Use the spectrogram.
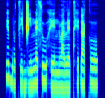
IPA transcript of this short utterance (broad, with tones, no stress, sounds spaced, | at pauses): ɪ˦ b o˨ t͡s i˨ d͡ʒ i˨ n ɛ˦ s uː˦ h eː˨ n β a˨ l ɛ˨ tʰ ɪ˦ ɗ a˦ k o˦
